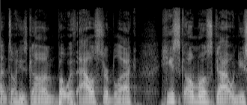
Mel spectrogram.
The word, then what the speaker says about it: Aleister Black: Aleister Black probably has the most potential, the most. Yeah, that's right. I said that right.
